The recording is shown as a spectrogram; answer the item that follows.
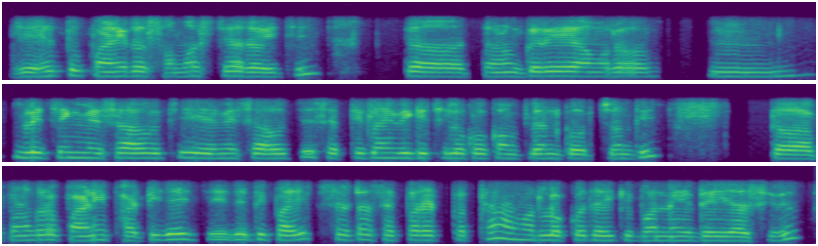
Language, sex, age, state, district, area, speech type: Odia, male, 60+, Odisha, Gajapati, rural, conversation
